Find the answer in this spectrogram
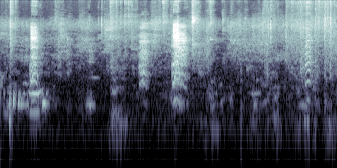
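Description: A common hill myna talks in short, speech-like bursts, some husky and some bright and whistled, with pauses between them in a quiet room.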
